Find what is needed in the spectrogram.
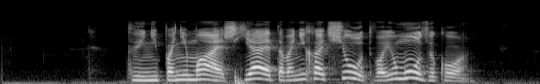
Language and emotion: Russian, angry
